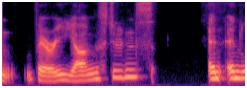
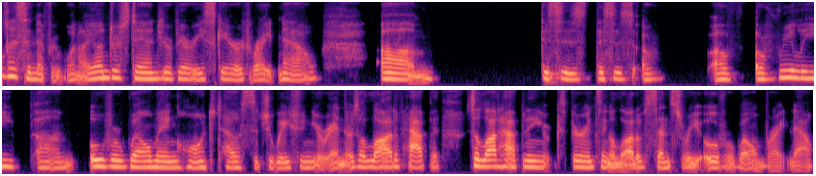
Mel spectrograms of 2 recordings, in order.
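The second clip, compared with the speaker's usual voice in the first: soothing, gentle, calming, reassuring. Voicing a character crouching to calm scared students: soft calming voice. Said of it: "as soft a voice as she can".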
